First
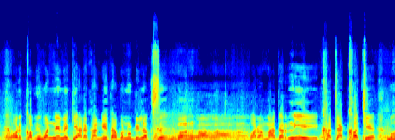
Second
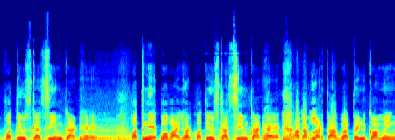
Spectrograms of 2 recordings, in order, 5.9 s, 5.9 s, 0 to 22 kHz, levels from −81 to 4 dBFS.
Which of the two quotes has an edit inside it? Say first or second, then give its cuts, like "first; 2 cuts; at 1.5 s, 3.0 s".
first; 1 cut; at 3.5 s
